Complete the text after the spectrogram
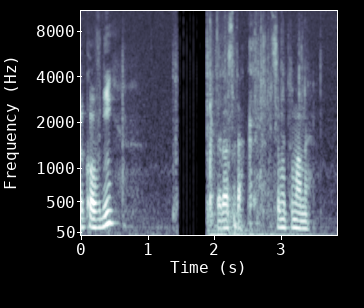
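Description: A game controller is lifted out of a cardboard box with a soft scrape.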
